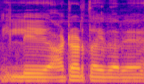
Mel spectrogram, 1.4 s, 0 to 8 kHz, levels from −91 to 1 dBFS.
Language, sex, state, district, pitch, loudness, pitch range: Kannada, male, Karnataka, Raichur, 130 Hz, -18 LUFS, 125-130 Hz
